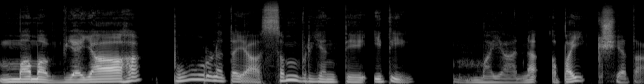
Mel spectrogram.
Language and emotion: Sanskrit, surprised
